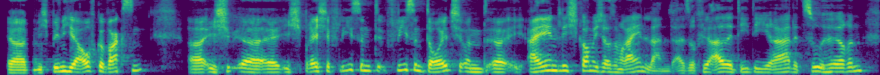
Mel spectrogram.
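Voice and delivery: broad Rhineland Kölsch accent in German. Shown as a demonstration. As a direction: lean into the Rhineland dialect, playfully. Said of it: "in einem Akzent spreche".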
